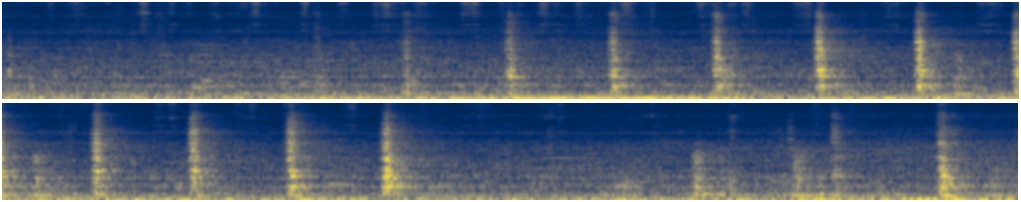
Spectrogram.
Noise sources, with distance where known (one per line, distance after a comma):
unidentified impact machinery, near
